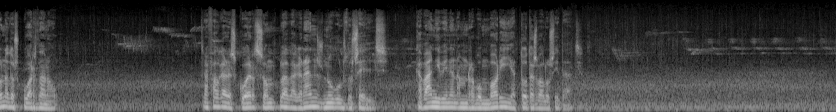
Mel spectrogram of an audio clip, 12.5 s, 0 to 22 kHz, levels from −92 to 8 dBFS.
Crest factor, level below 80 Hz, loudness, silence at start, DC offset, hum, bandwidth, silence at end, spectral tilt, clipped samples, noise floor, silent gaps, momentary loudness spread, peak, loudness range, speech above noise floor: 24 dB; -52 dBFS; -25 LUFS; 0 s; under 0.1%; none; 16 kHz; 0 s; -4.5 dB/octave; under 0.1%; -45 dBFS; none; 21 LU; -4 dBFS; 16 LU; 21 dB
